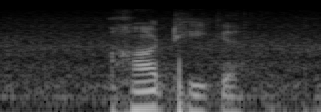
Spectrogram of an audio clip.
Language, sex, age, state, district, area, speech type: Marathi, male, 18-30, Maharashtra, Nanded, urban, spontaneous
